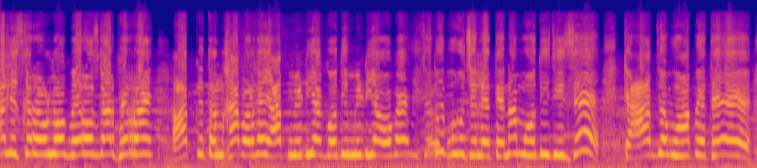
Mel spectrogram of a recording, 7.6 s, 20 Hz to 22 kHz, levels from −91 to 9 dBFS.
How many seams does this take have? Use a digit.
1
